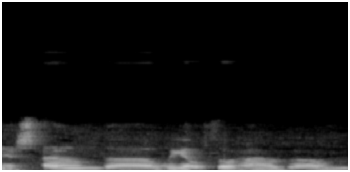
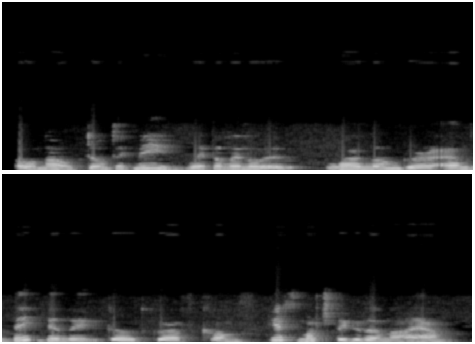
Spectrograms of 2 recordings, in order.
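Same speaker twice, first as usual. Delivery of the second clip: pleading goat; 2 semitones higher than usual. Acted. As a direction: beg him to wait.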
